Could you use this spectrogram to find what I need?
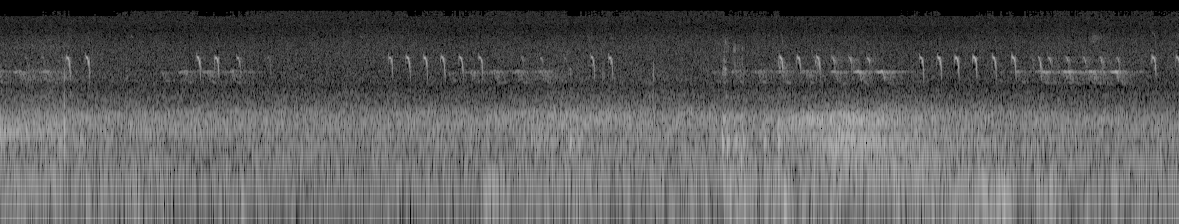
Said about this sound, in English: Two wild birds. I'm pointing at a green one. Both wild birds are females.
